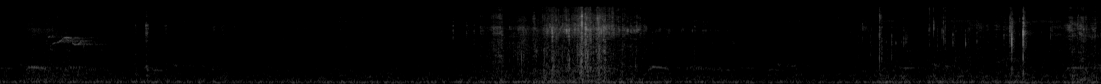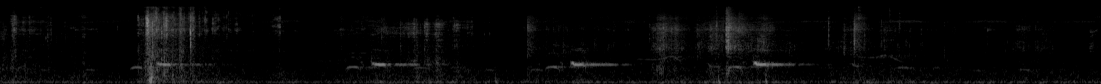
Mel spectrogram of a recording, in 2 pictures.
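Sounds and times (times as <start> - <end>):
rustling: 4.5 - 7.1, 8.4 - 21.6
bird call notes: 12.3 - 13.2, 14.4 - 15.6, 16.3 - 20.2.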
